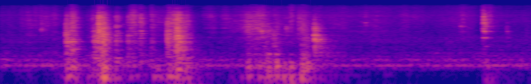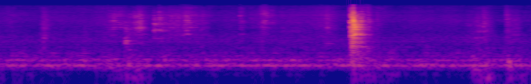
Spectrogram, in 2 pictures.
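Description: Small pieces of scrap hardwood knocking and clattering as they are dropped into a steel stove firebox: a quick run of knocks in the first few seconds, then a single knock about five seconds in and a sharp one near the end, over a steady low hum.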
